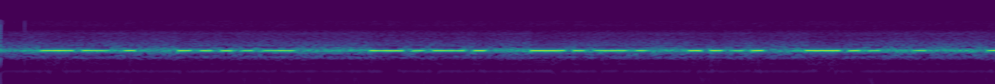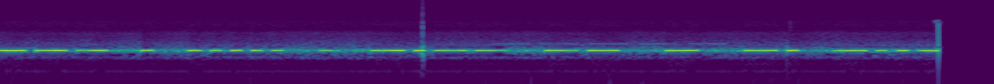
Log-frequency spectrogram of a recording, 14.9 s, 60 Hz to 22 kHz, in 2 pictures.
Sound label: cw; 23cm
